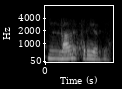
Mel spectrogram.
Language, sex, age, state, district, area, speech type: Kannada, female, 30-45, Karnataka, Dharwad, urban, conversation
